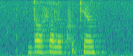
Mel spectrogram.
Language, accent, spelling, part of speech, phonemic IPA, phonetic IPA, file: Armenian, Eastern Armenian, դասալքություն, noun, /dɑsɑləkʰuˈtʰjun/, [dɑsɑləkʰut͡sʰjún], Hy-դասալքություն.ogg
- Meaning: desertion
